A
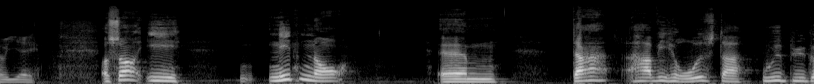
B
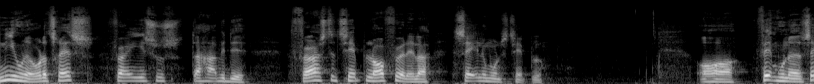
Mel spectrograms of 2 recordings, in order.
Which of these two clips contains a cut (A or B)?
A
